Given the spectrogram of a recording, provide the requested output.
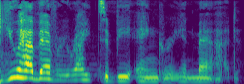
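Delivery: low, hushed insinuation; stranger's tempting voice. Acted. Preacher voicing the stranger feeding a grudge, low and hushed. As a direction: softly egg them on, pitch dropped. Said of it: "The stranger's voice comes".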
